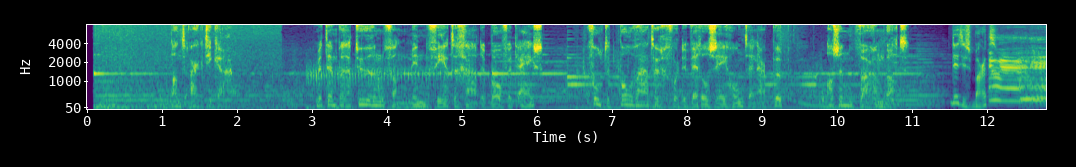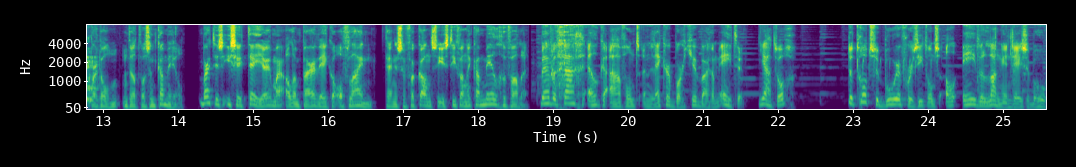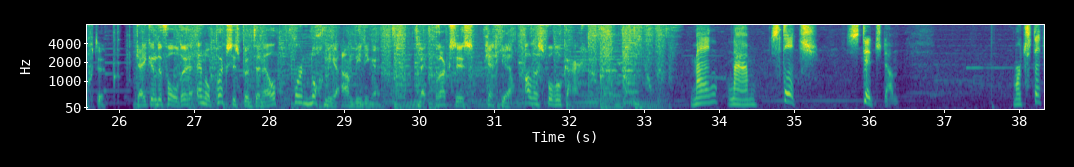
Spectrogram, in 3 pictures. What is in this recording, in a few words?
Male 40-50 years Versatile, dutch netherlands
